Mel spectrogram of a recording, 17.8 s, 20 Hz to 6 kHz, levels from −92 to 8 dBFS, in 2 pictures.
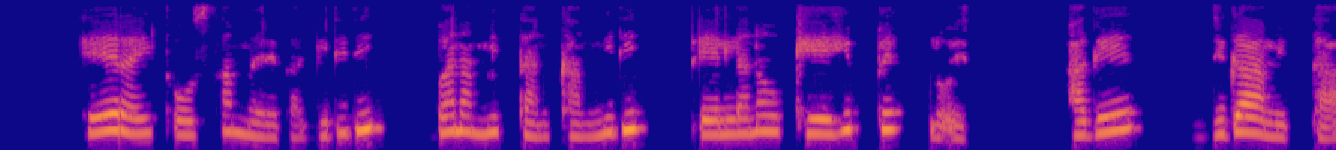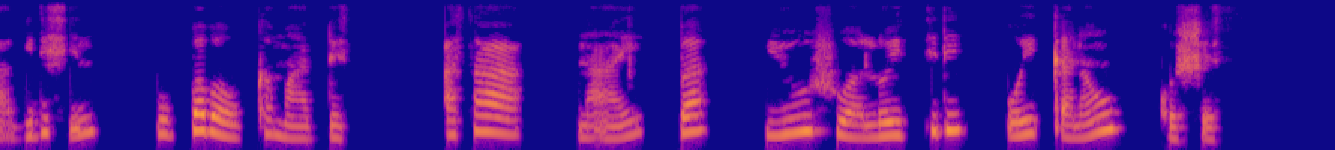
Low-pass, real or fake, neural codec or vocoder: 5.4 kHz; real; none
